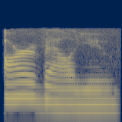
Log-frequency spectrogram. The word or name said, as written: R-value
